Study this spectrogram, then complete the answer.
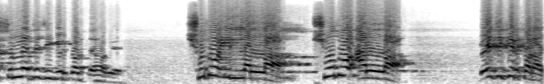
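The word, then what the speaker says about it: إلا الله: এখানে হচ্ছে ইল্লাল্লাহ লিখতে হলে হামজা লাগে। ইল্লাল্লাহ। হামজা। কিন্তু তারা অন্য একটি শব্দ অন্য একটি অক্ষর উচ্চারণ করে।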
